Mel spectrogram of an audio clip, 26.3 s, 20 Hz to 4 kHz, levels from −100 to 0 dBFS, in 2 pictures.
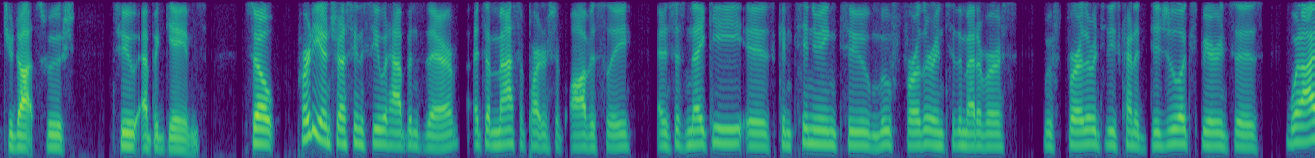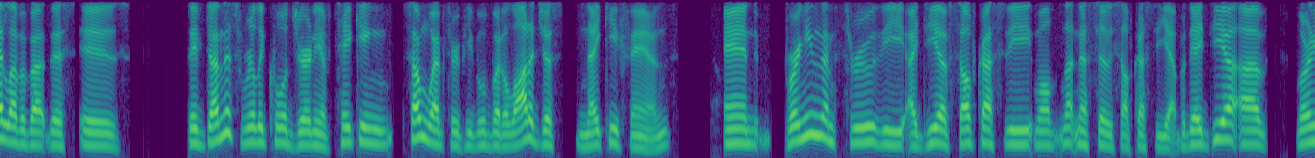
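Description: The speech level drops suddenly three times: at 1.02 s by about 2 dB, at 2.7 s by about 3 dB, and at 3.72 s by about 2 dB. Each is a clean step down. The likely cause is microphone volume stepped down by the call software, over a call path whose audio stops at 4 kHz.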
